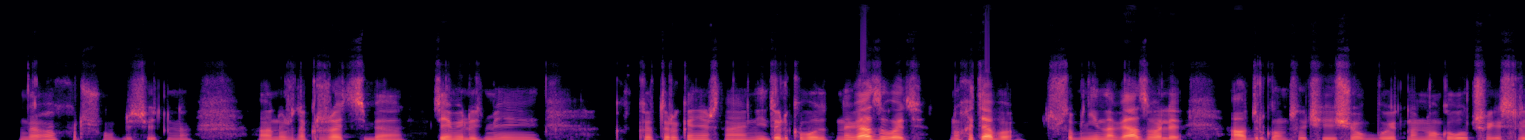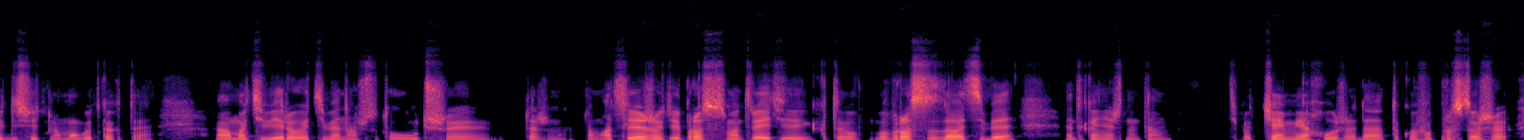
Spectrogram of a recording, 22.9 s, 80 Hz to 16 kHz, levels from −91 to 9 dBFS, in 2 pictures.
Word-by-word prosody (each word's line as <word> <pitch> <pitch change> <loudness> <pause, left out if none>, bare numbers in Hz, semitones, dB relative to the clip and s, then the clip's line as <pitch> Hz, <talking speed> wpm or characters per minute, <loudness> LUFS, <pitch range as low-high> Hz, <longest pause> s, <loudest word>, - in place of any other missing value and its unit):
Да, 125 - -4
хорошо. 140 -8 -12
Действительно, 120 +3 -7 0.5
а, 110 0 -2
нужно 110 -1 -5
окружать 115 +2 -1
себя 100 -2 -2 0.2
теми 115 0 +2
людьми, 135 +5 -6 0.7
которые, 110 -1 -2
конечно, 105 0 -3
не 115 +2 -6
только 125 -2 0
будут 110 -1 0
навязывать, 135 +5 +6 0.2
но 120 - -6
хотя 130 +1 +8
бы 120 +2 -2 0.2
чтобы 110 - -7
не 115 0 -3
навязывали, 120 +2 +4 0.3
а 120 - +5
в - - -16
другом 115 0 -6
случае 120 -1 -4
ещё 120 +1 +2
будет 115 +1 -5
намного 110 0 -5
лучше, 125 0 -1
если 120 0 -2
действительно 110 0 -3
могут 110 +1 -5
как-то, 110 - -8 0.5
а, 110 0 +1
мотивировать 135 +5 +1
тебя 125 -2 -3
на 115 0 -8
что-то 115 - -8
лучшее, 135 -2 -3 0.2
даже, 105 -1 -8
там, 110 +1 -10
отслеживать 130 +1 +3
и 125 - +1
просто 130 -2 +6
смотреть, 130 +3 +1
и 115 -1 -3
как-то 115 +1 -7
вопросы 125 0 +4
задавать 120 0 +3
себе. 115 +4 +3 0.4
Это, - - -8
конечно, 110 -1 -6
там, 100 -2 -11 0.4
типа: 105 - -10
"чем 125 -3 +2
я 110 -1 +2
хуже, 105 -2 -5
да?" 110 +3 -2
Такой 110 - -9
вопрос 110 - +4
тоже, 130 -3 +2
115 Hz, 160 wpm, -25 LUFS, 110-125 Hz, 0.7 s, хотя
